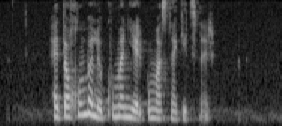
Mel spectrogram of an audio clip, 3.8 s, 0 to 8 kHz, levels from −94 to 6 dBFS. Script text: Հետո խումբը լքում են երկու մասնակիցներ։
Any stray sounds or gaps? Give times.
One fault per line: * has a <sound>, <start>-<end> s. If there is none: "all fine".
all fine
